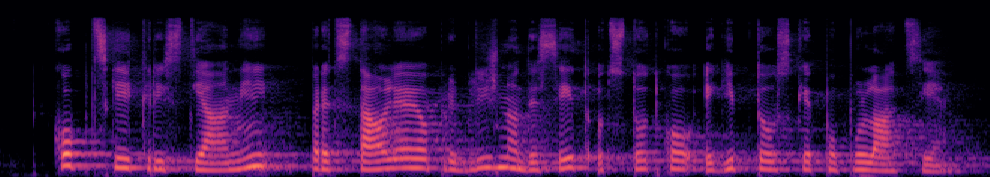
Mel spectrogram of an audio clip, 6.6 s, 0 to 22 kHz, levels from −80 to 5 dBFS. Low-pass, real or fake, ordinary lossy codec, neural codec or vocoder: 14.4 kHz; fake; none; codec, 44.1 kHz, 7.8 kbps, DAC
